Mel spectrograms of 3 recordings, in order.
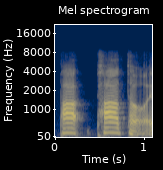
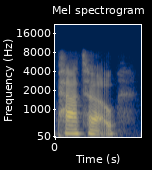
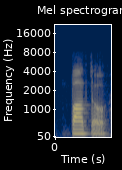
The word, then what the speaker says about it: Pato: Someone gave us the pronunciation. Pato. It was Moraima. Pato. Not Pato. – Yeah. – Shout out to Moraima for that one. Pato.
